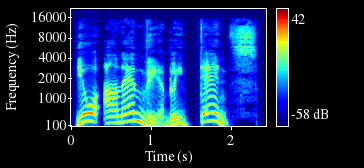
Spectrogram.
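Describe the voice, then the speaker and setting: A man's voice: high-pitched, huge pitch swings, slow, dry recording, voice pushed up, full character voice. An impatient, clever amateur detective , acted out by a male reader lectures emphatically in an audiobook mystery. The voice swoops up and down with great animation, recorded very dry.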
